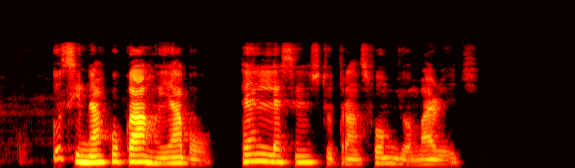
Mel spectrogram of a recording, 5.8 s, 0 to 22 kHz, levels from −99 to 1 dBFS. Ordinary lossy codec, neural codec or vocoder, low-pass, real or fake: none; none; none; real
